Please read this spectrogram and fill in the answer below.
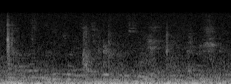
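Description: Light, irregular clicks of a stylus pen tapping on a pen display or tablet while handwriting, over a steady low room hum.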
